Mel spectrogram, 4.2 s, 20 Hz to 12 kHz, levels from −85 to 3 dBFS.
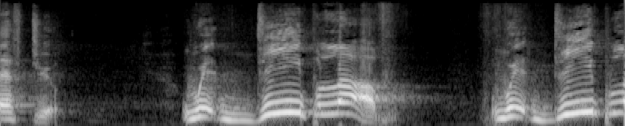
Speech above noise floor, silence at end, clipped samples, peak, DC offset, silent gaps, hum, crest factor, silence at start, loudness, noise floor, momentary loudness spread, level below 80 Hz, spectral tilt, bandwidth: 48 dB; 0 s; under 0.1%; 0 dBFS; under 0.1%; none; none; 14 dB; 0 s; -14 LUFS; -62 dBFS; 17 LU; -56 dBFS; -6.5 dB/octave; 10.5 kHz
